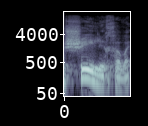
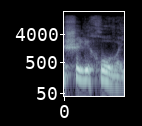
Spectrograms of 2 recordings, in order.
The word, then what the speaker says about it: Шелихова: Его невестой оказалась дочь Григория Ивановича Шелихова. Или Шелихова. Я встречал и такое ударение, и то, такое.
